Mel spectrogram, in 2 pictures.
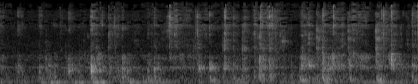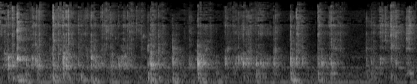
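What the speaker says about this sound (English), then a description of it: "I'm going to go ahead and stir this in a bit" A utensil stirs a myrrh resin herbal tincture in a small glass container, giving light, quick clicking and scraping taps in an irregular rhythm, close and fairly faint, with no talking.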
